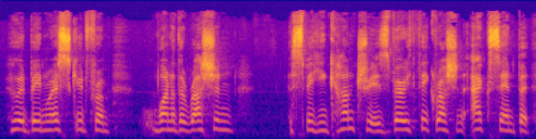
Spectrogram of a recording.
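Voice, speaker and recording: With a mid-range voice, steady tone, and normal speed, a native Greek speaker preaches. Her sermon is impassioned storytelling that escalates into loud, emphatic repetition.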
